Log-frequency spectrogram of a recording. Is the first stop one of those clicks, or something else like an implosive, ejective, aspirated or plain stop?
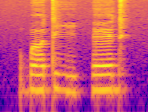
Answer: implosive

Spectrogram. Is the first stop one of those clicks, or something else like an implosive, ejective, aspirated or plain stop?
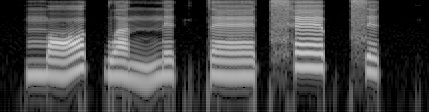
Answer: plain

